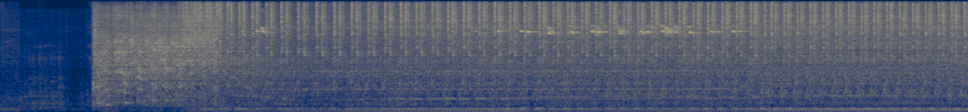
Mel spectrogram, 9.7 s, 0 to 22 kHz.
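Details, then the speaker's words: 1986 Porsche 944 Turbo (951), after replacing blown fuse 41 that caused no-start from lack of fuel pump power: brief crank, quickly catches and settles into steady even idle with no misses or knocks. Normal start and idle; no-start solved. "Well, I took the car for a spin and it runs great. Looks like we've solved our no start issue."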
